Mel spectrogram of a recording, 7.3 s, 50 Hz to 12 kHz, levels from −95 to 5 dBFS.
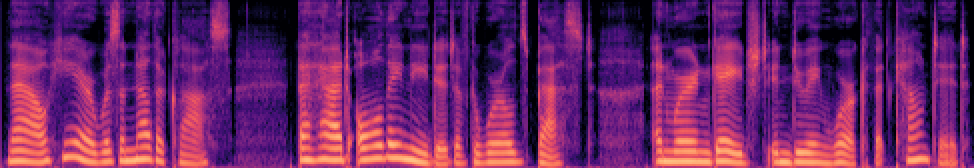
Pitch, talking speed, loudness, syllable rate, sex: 200 Hz, 180 wpm, -16 LUFS, 4.8 syllables/s, female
